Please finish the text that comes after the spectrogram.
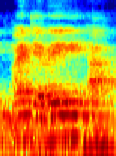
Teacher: Jadi majreha, ya, bacaan imalah, memiringkan bunyi fathah kepada kasrah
